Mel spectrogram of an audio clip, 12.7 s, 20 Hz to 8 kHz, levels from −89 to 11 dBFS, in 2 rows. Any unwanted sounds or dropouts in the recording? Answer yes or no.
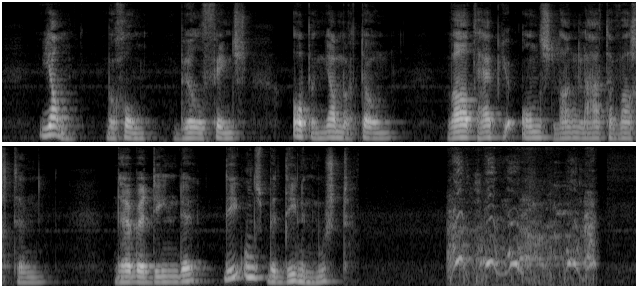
yes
